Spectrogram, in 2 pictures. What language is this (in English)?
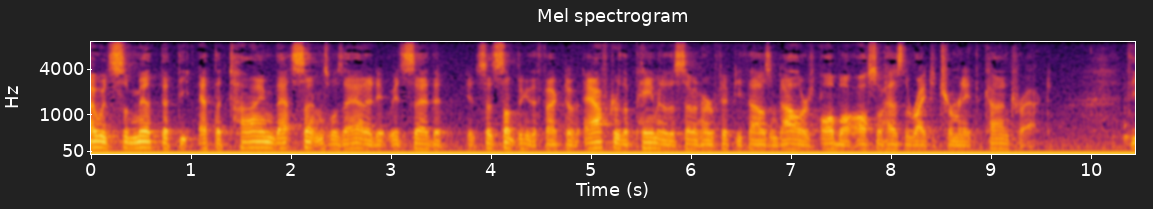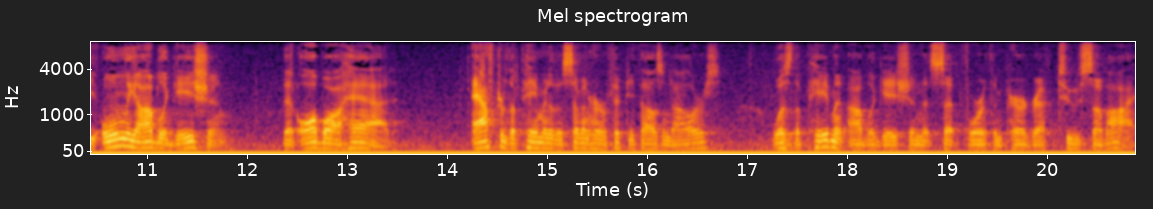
English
